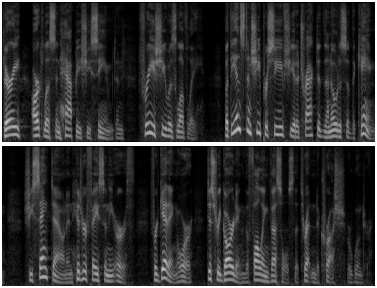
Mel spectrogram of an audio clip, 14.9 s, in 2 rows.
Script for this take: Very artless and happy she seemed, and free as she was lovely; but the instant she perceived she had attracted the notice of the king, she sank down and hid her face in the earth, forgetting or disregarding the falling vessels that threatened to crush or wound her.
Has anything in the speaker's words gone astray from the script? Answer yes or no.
yes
